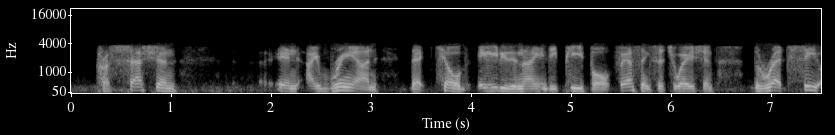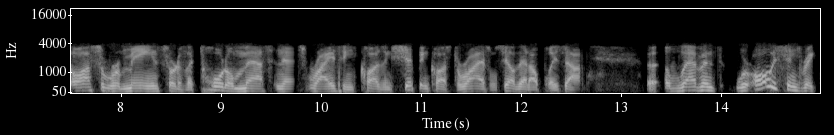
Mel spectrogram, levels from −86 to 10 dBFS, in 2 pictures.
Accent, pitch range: American, 115-150 Hz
